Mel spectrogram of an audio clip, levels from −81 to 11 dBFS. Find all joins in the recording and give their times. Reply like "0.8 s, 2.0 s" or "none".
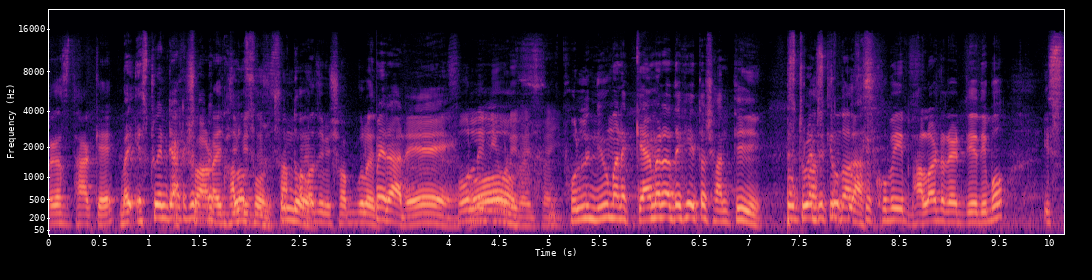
3.3 s, 7.4 s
